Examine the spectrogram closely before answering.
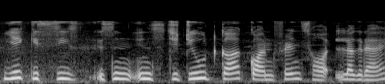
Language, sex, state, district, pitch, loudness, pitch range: Hindi, female, Uttar Pradesh, Lucknow, 255 Hz, -16 LUFS, 230-265 Hz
